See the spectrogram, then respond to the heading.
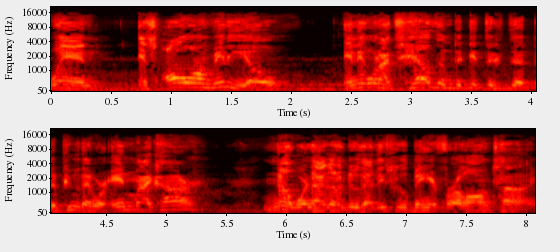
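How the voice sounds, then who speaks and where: With light background noise behind him, a man speaks at a very fast pace. His voice is high, with ordinary pitch variation. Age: adult. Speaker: YouTuber. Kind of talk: vlog rant. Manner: animated; halting. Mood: upset, indignant. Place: shop. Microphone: phone near.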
